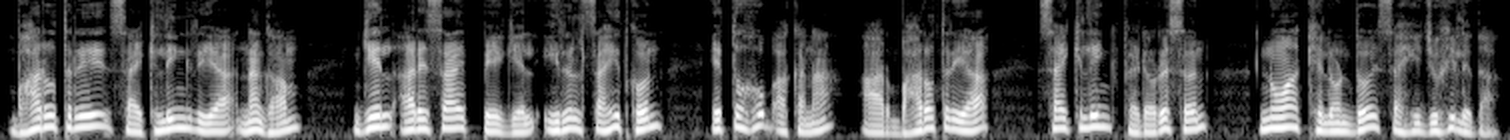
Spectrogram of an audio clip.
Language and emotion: Santali, neutral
